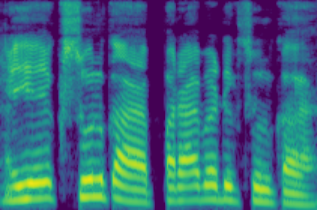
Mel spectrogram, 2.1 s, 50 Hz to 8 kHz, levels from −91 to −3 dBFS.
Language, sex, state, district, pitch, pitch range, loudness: Hindi, male, Bihar, Saharsa, 190 Hz, 175-210 Hz, -16 LUFS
